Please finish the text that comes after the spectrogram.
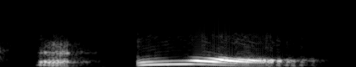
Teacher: ঙ কথাটা যখন বলছি তখন কিন্তু আমাদের আওয়াজটা একটু নাক দিয়ে বেরোচ্ছে। নাক যদি স্পর্শ না করি তাহলে কিন্তু ঙ উচ্চারণ করতে পারবো না। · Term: নাসিক্য ধ্বনি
